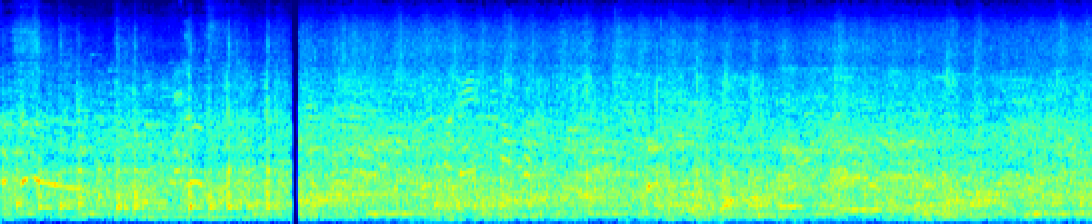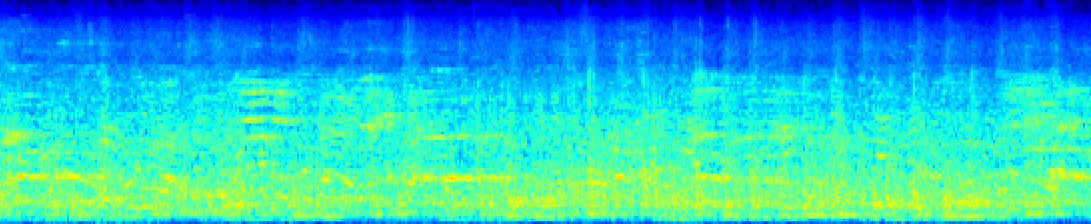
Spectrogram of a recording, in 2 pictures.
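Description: A crowd of adults chatters in a large, echoing hall.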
